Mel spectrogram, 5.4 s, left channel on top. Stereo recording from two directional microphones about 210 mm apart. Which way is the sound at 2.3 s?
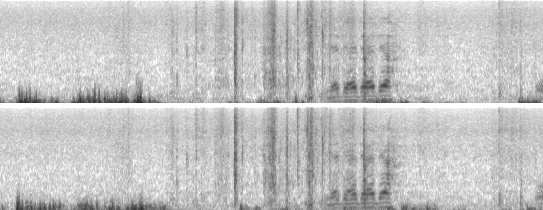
5° right (ahead or behind).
